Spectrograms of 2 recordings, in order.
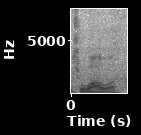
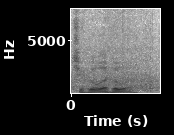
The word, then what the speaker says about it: chihuahua: the flood i'm like i'm a little swimming chihuahua i'm sorry i pronounced that incorrectly chihuahua there you go well you don't have to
